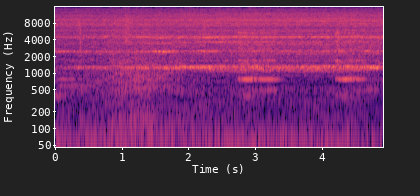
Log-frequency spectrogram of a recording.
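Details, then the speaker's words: International truck with the engine running and air pressure building: steady hiss and airy tones from the air dryer. The owner isn't sure but thinks it's probably restricted and needs a change; cause unconfirmed. "that's the air dryer so what i'm not really positive about air dryers you really don't deal with them that often in smaller trucks i'm thinking it's probably restricted or something like that"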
